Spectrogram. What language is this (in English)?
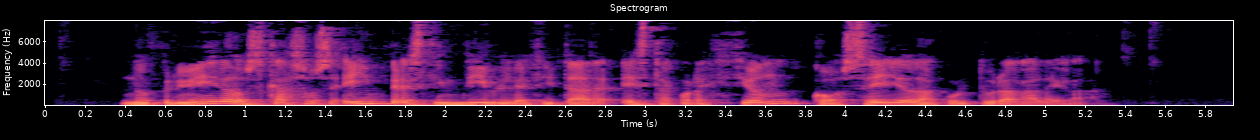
Galician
